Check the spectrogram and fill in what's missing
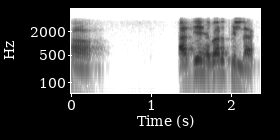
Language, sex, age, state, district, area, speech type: Odia, male, 45-60, Odisha, Kandhamal, rural, conversation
